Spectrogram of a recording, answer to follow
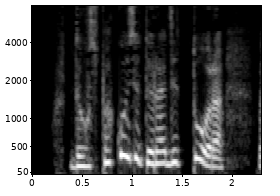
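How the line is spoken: Pleading. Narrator (Russian): взмолился Рыбьенок

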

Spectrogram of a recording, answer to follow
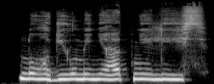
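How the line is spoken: Moaning mare. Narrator (Russian): стонала кобыла

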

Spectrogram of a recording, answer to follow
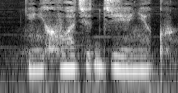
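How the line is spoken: Whisper. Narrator (Russian): шепнул он Эдварду

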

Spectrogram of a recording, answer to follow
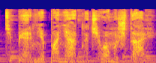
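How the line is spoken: Rapturous whisper. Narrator (Russian): Восторженно Фродо шепнул Гэндальфу

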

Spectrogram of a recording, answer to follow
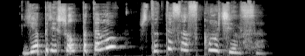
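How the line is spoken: Squeaked. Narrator (Russian): Еще раз пропищал он

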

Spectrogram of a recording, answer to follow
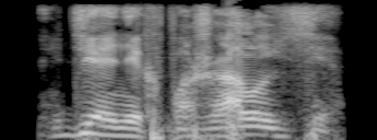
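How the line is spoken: Whisper. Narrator (Russian): шептал Захар

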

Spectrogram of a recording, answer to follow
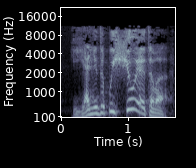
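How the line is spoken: Shouting. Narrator (Russian): Закричал мистер Вонка

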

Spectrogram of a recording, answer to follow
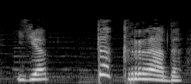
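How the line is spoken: Exclamation. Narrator (Russian): воскликнула она

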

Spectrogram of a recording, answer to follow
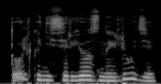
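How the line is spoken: Hurried whisper. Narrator (Russian): Мамина половинка едва успела шепнуть

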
